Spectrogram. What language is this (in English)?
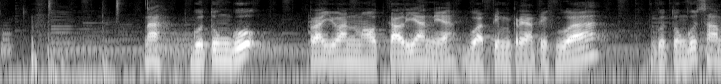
Indonesian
